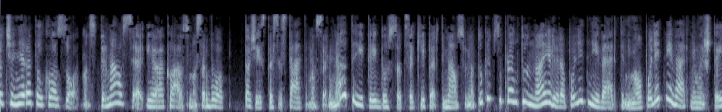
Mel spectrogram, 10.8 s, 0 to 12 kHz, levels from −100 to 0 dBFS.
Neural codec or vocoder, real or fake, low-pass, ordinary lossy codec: codec, 16 kHz, 2 kbps, FreqCodec, smaller model; fake; 7.2 kHz; MP3, 32 kbps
